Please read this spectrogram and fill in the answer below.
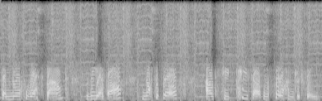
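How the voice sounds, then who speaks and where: A woman's voice: fairly high pitch, takes it slowly, creaky, over music, poor audio. A woman working as an air traffic controller, speaking in procedural phrases over aviation radio. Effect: aviation radio transmission.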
